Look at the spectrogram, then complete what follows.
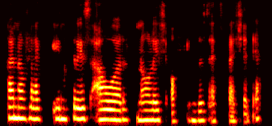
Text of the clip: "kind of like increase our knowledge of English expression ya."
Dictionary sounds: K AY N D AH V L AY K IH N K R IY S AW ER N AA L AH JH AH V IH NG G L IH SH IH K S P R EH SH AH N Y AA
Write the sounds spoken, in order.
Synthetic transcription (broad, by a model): K AY N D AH F L AY K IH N K R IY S AW ER N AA L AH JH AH F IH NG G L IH S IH K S P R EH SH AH N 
